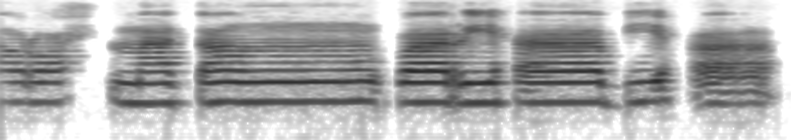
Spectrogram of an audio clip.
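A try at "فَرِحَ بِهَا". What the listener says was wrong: Farih biha, haknya pendek ya.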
